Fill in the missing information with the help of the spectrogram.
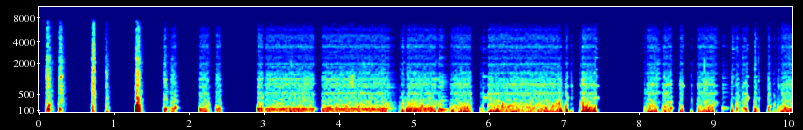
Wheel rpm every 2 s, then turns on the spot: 10, 0, 0, 0, 0.
0-2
